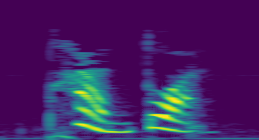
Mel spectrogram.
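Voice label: "判断", Mandarin; chinese-flashcards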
